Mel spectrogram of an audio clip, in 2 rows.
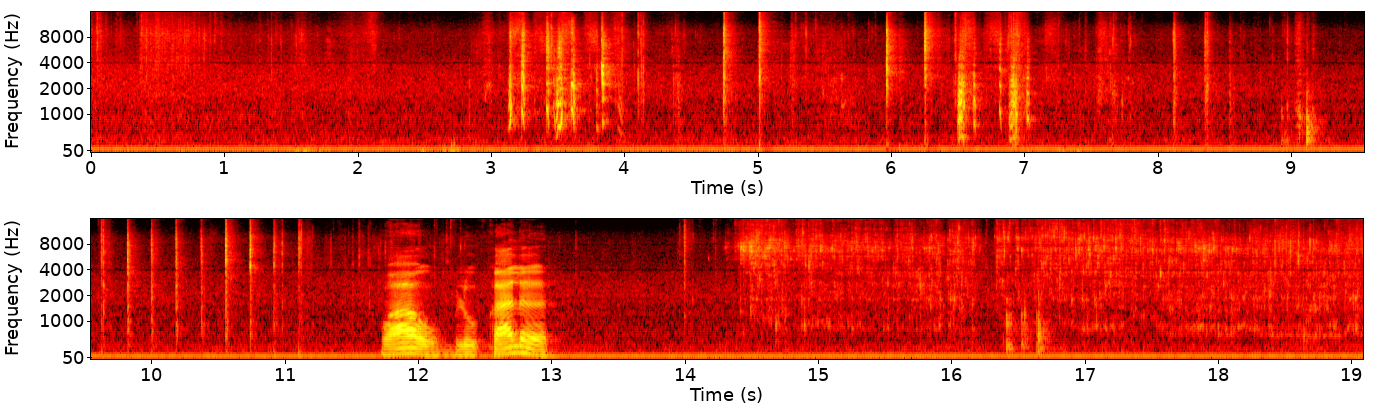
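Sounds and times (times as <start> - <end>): plastic packaging crinkling: 0.0 - 9.0
steady low hum: 0.0 - 17.9.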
